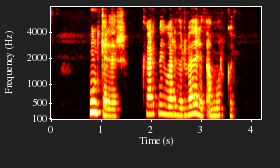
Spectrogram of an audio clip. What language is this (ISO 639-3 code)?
isl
